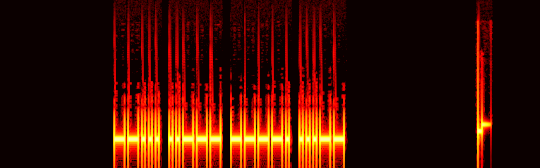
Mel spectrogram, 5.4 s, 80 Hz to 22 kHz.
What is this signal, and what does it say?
Morse code, heard as a keyed tone, about 34 wpm, 700 Hz. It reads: 7293
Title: Numbers - 4-Digit 35wpm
